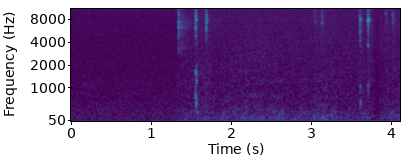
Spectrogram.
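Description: Near silence with a few faint, sharp clicks: three in quick succession about a second and a half in, and two more, the loudest, near the end.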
